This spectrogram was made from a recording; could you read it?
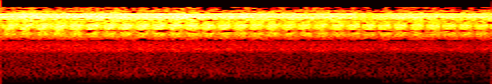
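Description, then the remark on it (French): A loud, unbroken song of cicadas of southern regions, made with their sound organs called cymbals: a dense, shrill buzzing drone with a fast pulsing texture that holds steady throughout, with no voices. “Commençons par les plus connus de nos régions méridionales, les cigales.”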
